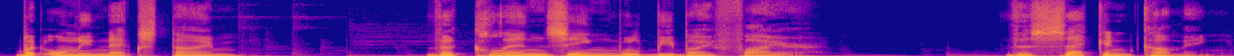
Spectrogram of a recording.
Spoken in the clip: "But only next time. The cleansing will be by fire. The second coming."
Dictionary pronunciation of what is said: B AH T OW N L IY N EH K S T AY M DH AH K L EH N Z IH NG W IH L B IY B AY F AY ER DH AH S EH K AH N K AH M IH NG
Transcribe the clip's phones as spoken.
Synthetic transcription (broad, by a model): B AH T OW N L IY N EH K S T AY M DH AH K L EH N Z IH NG W IH L B IY B AY F AY ER DH AH S EH K AH N K AH M IH NG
